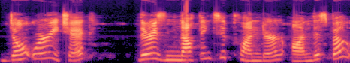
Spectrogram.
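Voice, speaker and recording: A put-on character voice, female-sounding and high-pitched for a woman, at a fairly slow pace. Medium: read story. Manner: calm, matter-of-fact.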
